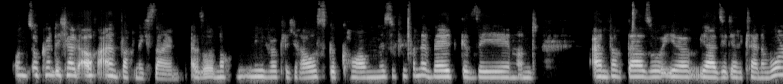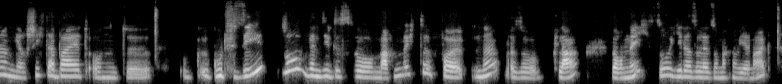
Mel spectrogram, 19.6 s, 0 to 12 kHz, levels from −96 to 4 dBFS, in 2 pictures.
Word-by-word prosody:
Und 255 -2 -3
so 265 -1 -2
könnte 270 +1 -1
ich 255 - -3
halt 255 -1 +4
auch 255 - +6
einfach 215 -6 +1
nicht 170 -4 -10
sein. 155 -3 -4
Also 105 +2 -1
noch 200 +1 -4
nie 215 -1 -2
wirklich 195 -2 -6
rausgekommen, 195 0 -1
nicht 205 +1 -3
so 220 - -11
viel 225 +2 -10
von 245 0 -4
der 245 -5 -1
Welt 210 0 +3
gesehen 195 -1 -1
und 185 -3 -5 0.7
einfach 215 0 +2
da 210 0 +4
so 205 +1 -1
ihr 210 0 +1
ja, 200 -3 +5
sie 195 - -2
hat - - -9
ihre 185 -2 -3
kleine 180 -1 -3
Wohnung, 265 0 +1
ihre 190 -3 -4
Schichtarbeit 225 -2 +2
und, 185 - -6
äh, 95 0 -3 0.4
g 200 -2 -10 0.3
gut 240 +2 +4
für 210 - -5
sie, 235 - +5 0.3
so, 370 - +3 0.2
wenn 240 -4 +3
sie 225 -1 0
das 210 -1 -6
so 200 -3 0
machen 205 +5 +2
möchte, 300 +3 -4
voll, 200 -2 +5
ne? 235 - +1
Also 180 0 -4
klar, 185 - +5 0.4
warum 180 -1 +2
nicht? 205 +1 -1
So 255 +1 0
jeder 215 -4 0
soll 195 0 -2
ja 185 -1 +1
so 185 - -6
machen, 185 +1 -6
wie 175 - -4
er 165 - -1
mag. 170 - -2
205 Hz, 190 wpm, -24 LUFS, 185-225 Hz, 0.7 s, auch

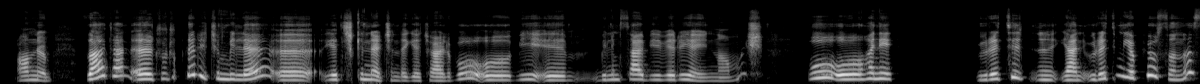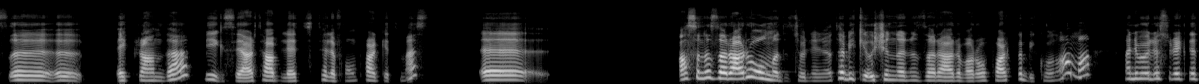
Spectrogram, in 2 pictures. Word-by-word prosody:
Anlıyorum. 195 -3 -4 0.3
Zaten, 390 +9 +4
eee, 245 +1 +5
çocuklar 275 - -4
için 265 -9 -1
bile, 240 +7 +2 0.2
eee, 200 -1 +1 0.2
yetişkinler 220 -1 0
için 185 +1 -9
de 180 - -5
geçerli 175 0 -3
bu, 260 0 -3
ııı, 205 -1 0
bir, 230 +1 -6
iii, 195 0 0 0.3
bilimsel 225 0 -1
bir 215 0 -8
veri 215 +1 -2
yayınlanmış. 165 - -5 0.4
Bu, 300 +2 +2
uuu, 235 +1 +5
hani, 260 -2 +2 0.8
üretim 245 +8 0 0.4
yani 200 0 +3
üretim 255 - -2
yapıyorsanız, 280 - -1
ııı, 195 -3 0 0.3
ekranda 185 - +1 0.2
bilgisayar, 165 -8 +1
tablet, 165 -4 0
telefon 170 -4 -7
fark - - -1
etmez - - -8 0.5
eee 210 - +3 1.3
aslında 300 +1 +1
zararı 270 +2 +8
olmadığı 205 - +1
söyleniyor. 170 +1 -13
Tabii 270 -3 -1
ki - - -3
ışınlarının 200 -2 -2
zararı 175 -2 0
var 160 +1 -2
o 175 +2 -5
farklı 190 +6 -1
bir 150 - -18
konu 175 +4 -17
ama, 365 +7 -2 0.3
hani, 265 0 -3
böyle 265 0 -2
sürekli, 255 -1 -4
215 Hz, 130 wpm, -20 LUFS, 185-260 Hz, 1.3 s, zararı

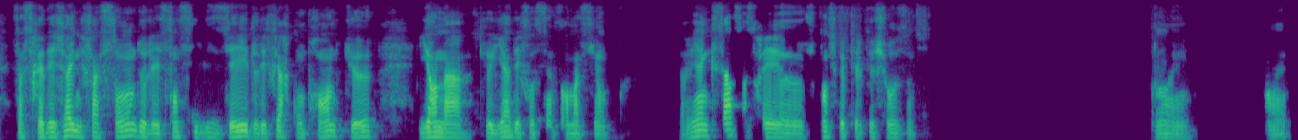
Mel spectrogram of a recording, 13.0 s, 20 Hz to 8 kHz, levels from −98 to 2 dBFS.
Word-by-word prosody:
ça - - -1
serait 100 - +2
déjà 100 +5 +4
une 110 -3 +3
façon 105 +4 +1
de 110 -5 +1
les 90 -1 0
sensibiliser 100 +1 0
et - - +2
de 90 - -3
les 85 0 -1
faire - - -1
comprendre 115 +2 0
qu'il 110 0 +1 0.5
y 95 +2 +4
en 105 0 +7
a, 95 -1 +5
qu'il 85 - -1
y 105 - 0
a 105 - +3
des 95 - -1
fausses 90 0 -8
informations, 85 -2 -3 0.7
rien 110 +11 +2
que - - -7
ça 125 - +6 0.2
ce - - -18
serait, 95 -1 +1
heu, 85 -2 -1
je - - -15
pense - - -1
que - - -1
quelque - - -6
chose. 90 -3 -4 2.4
Ouais, 80 -2 -4 0.8
ouais. 75 -2 -4
95 Hz, 165 wpm, -28 LUFS, 85-105 Hz, 2.4 s, en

